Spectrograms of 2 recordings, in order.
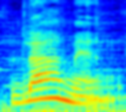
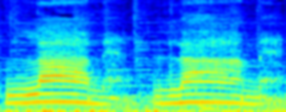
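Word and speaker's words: ラーメン: names of foreign people lamen originally came from china so we usually write ramen in katakana form you see line here the lime means you prolong the preceding vowel here it's a so you prolong and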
